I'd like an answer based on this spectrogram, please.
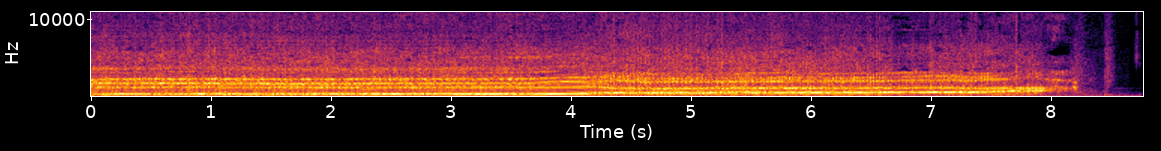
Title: Ranking The Best Burp Moments 🤣 #youtubeshorts #shorts #burping #funny #rankings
